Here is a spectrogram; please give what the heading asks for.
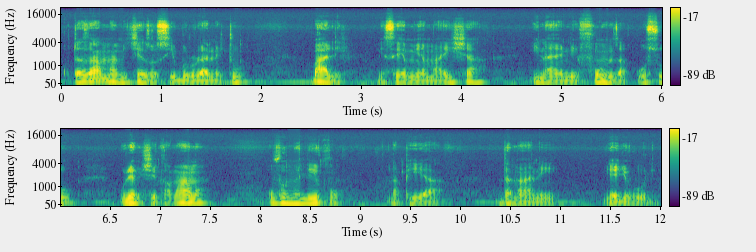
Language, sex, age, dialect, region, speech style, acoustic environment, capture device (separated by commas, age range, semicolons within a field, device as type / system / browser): Swahili, male, 18-24, Kenya - Mombasa, Kenya, nervous, nature, desktop / Windows / Chrome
